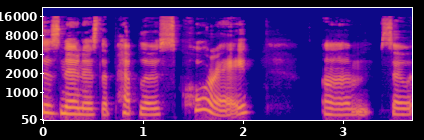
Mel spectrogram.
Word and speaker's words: Kore: This is known as the Peplos Chore. So it's spelled Kore.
